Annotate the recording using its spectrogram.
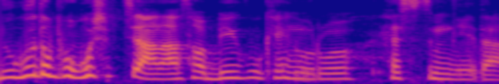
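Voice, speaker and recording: With a Busan accent, a woman speaks at a fairly high pitch with lively intonation on a very clean recording with a silent background. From South Korea, Busan (Yeongdo). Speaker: psychiatric nurse practitioner, talk speaker. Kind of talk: stage talk.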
